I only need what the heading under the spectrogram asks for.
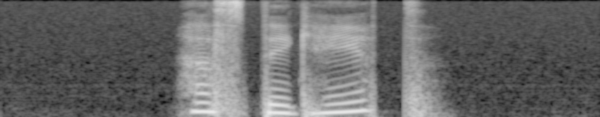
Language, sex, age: Swedish, female, 27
